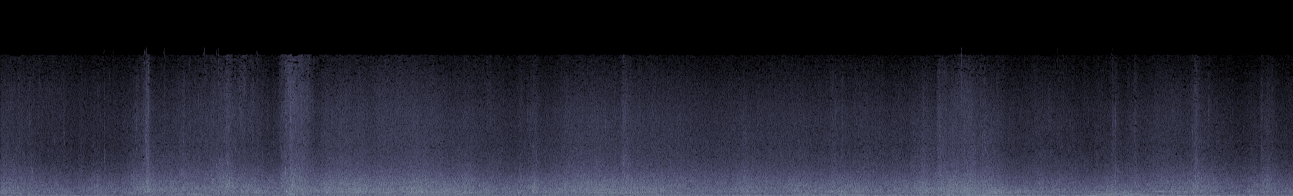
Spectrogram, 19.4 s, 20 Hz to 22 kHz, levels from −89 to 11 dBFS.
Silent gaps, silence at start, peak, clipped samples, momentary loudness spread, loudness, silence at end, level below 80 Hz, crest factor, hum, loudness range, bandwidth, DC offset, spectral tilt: none; 0 s; -18 dBFS; under 0.1%; 5 LU; -35 LUFS; 0 s; -42 dBFS; 16 dB; none; 3 LU; 16 kHz; under 0.1%; -4 dB/octave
